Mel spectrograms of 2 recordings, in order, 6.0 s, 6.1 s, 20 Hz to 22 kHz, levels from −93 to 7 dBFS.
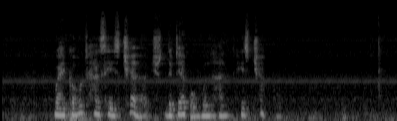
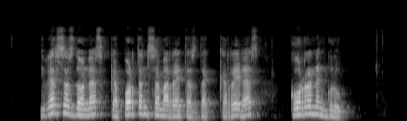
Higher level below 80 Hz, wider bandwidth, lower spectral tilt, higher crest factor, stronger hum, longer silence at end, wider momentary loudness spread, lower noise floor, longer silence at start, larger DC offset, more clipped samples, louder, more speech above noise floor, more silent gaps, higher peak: first, -70 dBFS vs -76 dBFS; first, 15 kHz vs 9.6 kHz; about the same, -5.5 dB/octave vs -6 dB/octave; second, 16 dB vs 22 dB; neither; second, 0.05 s vs 0.95 s; first, 24 LU vs 12 LU; about the same, -69 dBFS vs -68 dBFS; second, 0.15 s vs 0.6 s; neither; neither; second, -47 LUFS vs -24 LUFS; second, 23 dB vs 45 dB; neither; second, -32 dBFS vs -4 dBFS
